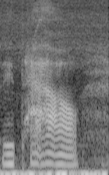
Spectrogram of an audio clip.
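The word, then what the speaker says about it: sitaw: And these crazy green beans, the sitao, I think I pronounce that wrong every single time, and Ness keeps saying it's sitao.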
